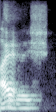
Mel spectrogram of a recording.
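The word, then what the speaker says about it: Aleix: Yeah, it's spelled Alix, but it's Alish.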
